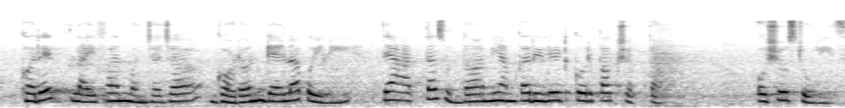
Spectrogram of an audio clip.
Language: Konkani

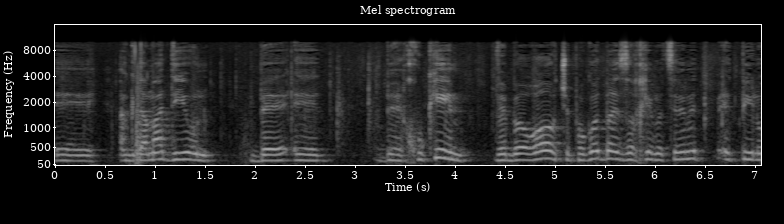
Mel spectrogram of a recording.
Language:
Hebrew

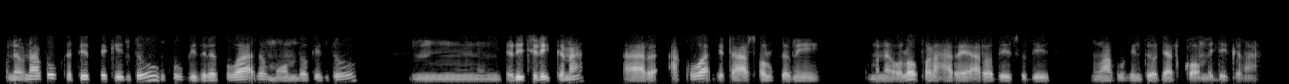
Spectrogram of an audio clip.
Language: Santali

